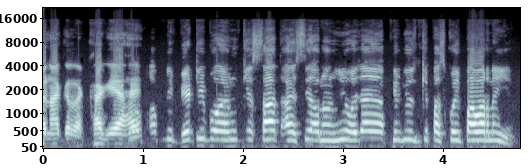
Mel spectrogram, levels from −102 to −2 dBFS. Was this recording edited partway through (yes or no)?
no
